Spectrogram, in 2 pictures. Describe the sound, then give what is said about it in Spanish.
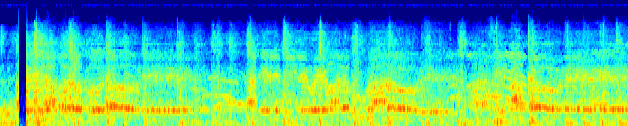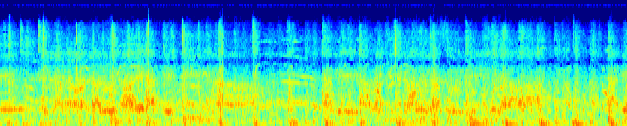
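A large football crowd chants loudly in unison, a dense, sustained wall of voices with rhythmic sung phrases rising and falling continuously for the whole stretch. “con cantito, con ruido, con goles de nuestra selección.”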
